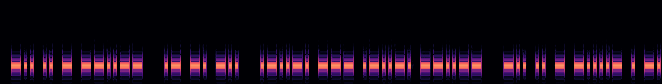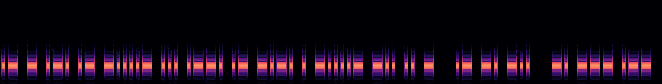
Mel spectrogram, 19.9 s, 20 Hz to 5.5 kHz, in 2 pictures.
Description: Morse code, heard as a keyed tone, about 25 wpm, 600 Hz. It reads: DIT, AND "O", DIT-EXTRA-SPACE-DIT AND NOW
